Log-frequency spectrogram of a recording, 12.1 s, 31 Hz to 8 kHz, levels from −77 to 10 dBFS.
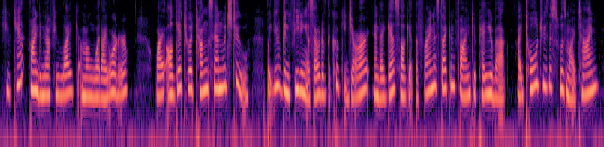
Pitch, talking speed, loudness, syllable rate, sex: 245 Hz, 250 wpm, -17 LUFS, 5.5 syllables/s, female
